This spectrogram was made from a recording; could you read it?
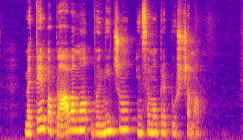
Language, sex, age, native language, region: Slovenian, female, 30-49, Slovenian, Savinja region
